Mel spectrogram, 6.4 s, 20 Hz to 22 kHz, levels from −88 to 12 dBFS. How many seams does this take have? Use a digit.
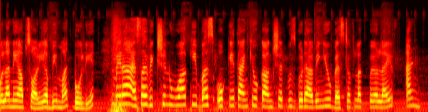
1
